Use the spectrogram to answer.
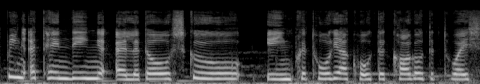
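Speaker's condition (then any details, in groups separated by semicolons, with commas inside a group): Deafness; community-funded cochlear implant, formerly hearing aid with disposable batteries, speech therapy at Coral Detour Centre Pretoria; rechargeable cochlear implant, difficulty understanding music; speaks a bit in back of throat, speech impediment, learned sound by feeling neck vibration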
